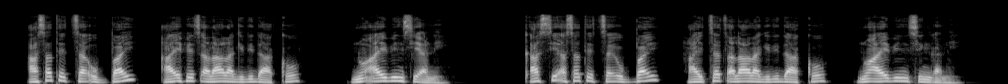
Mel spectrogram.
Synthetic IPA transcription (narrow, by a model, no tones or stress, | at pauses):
ʔɐsɐt̪ɛt͡sːɐʔʊbːɐj | ʔɐjfɛt͡sʼɐlaːlɐɡɪd̪ɪd̪aːkːɔ | nʊʔɐ̰jbɪnsɪʔɐnḛː | kʼɐsːɪɐsɐt̪ɛt͡sːɐjʊbːɐj | hɐjt͡sːɐt͡sʼɐlaːlɐɡɪd̪ɪd̪aːkːɔ | nʊɐjbɪnsɪŋɡɐnḛː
